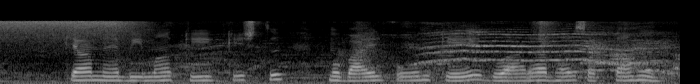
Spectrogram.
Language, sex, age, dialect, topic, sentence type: Hindi, female, 25-30, Marwari Dhudhari, banking, question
